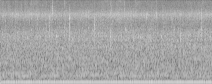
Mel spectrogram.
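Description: Chicken in thick pepper masala sizzling steadily in a pan: a continuous frying hiss, over a steady low hum.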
